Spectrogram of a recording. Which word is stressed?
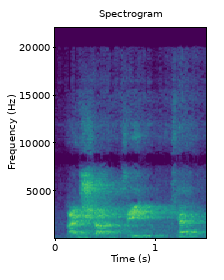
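the. The stress is on the word the.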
